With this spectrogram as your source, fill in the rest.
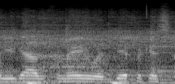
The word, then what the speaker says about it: Dipygus: I'm sure all you guys are familiar with Dipicus. I hear some people say Dipygus. I've never heard the band say their own name, so I don't know how to say it, but I think it's Dipicus.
